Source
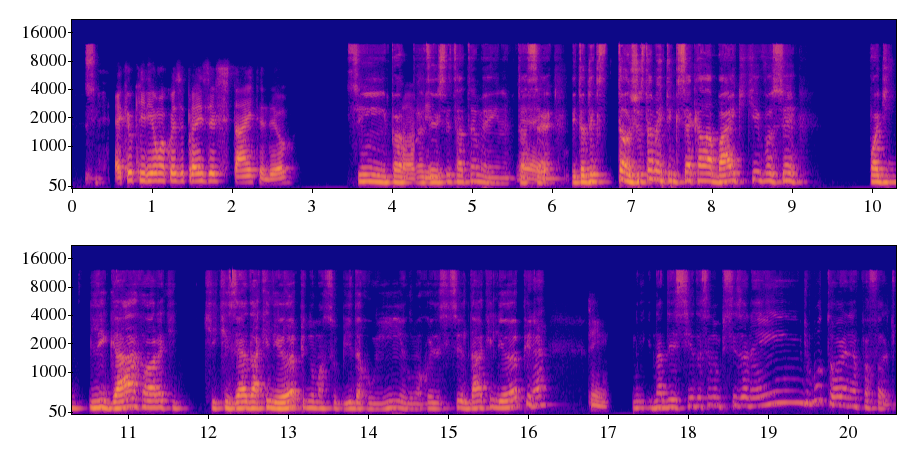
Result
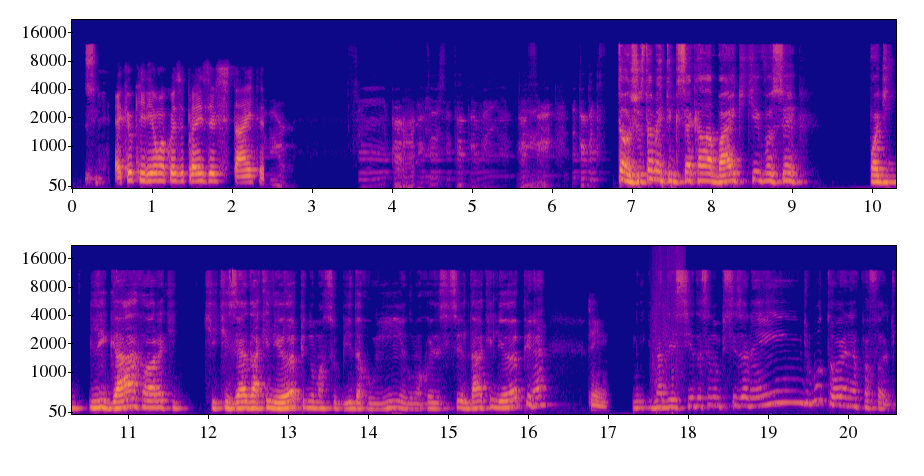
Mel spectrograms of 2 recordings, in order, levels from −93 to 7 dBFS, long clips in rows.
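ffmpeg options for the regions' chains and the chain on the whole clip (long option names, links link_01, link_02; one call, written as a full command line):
ffmpeg -i in.wav -filter_complex "[0:a]asettb=1/sr,asplit=3[link_01][link_02][link_03];[link_01]atrim=end=2.394[link_04];[link_02]atrim=start=2.39:end=6.76,asetpts=PTS-STARTPTS,afade=type=in:duration=0.004:curve=qsin,afade=type=out:start_time=4.366:duration=0.004:curve=qsin,acompressor=mode=upward:threshold=-33dB:ratio=2.5:attack=3.2:release=140:knee=2.83:detection=peak,bandpass=frequency=1400:width_type=q:width=4.3,aeval=exprs='val(0)*sin(2*PI*530*n/s)':channel_layout=same[link_05];[link_03]atrim=start=6.756[link_06];[link_04][link_05]acrossfade=duration=0.004:curve1=hsin:curve2=qsin[link_07];[link_07][link_06]acrossfade=duration=0.004:curve1=qsin:curve2=hsin,asettb=1/sr,asplit=3[link_08][link_09][link_10];[link_08]atrim=end=17.514[link_11];[link_09]atrim=start=17.51:end=17.97,asetpts=PTS-STARTPTS,afade=type=in:duration=0.004:curve=qsin,afade=type=out:start_time=0.456:duration=0.004:curve=qsin,acrusher=bits=4:mode=log:mix=0:aa=0.000001,volume=27dB,asoftclip=hard,volume=-27dB[link_12];[link_10]atrim=start=17.966[link_13];[link_11][link_12]acrossfade=duration=0.004:curve1=hsin:curve2=qsin[link_14];[link_14][link_13]acrossfade=duration=0.004:curve1=qsin:curve2=hsin" out.wav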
